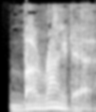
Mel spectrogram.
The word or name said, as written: baryta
